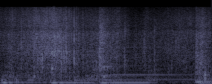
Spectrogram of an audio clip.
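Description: Plastic bubble wrap crinkling as it is pulled out of a cardboard box, mostly in the first second, over background music.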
